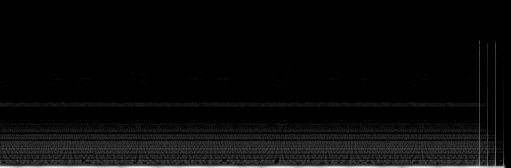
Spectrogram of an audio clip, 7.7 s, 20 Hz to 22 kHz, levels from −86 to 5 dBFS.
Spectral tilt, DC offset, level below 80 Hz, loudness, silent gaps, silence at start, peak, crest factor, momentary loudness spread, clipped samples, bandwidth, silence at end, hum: -13 dB/octave; under 0.1%; -46 dBFS; -11 LUFS; none; 0 s; -2 dBFS; 8 dB; 6 LU; under 0.1%; 0.3 kHz; 0.1 s; none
